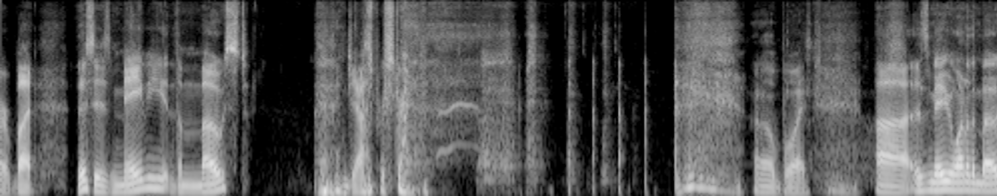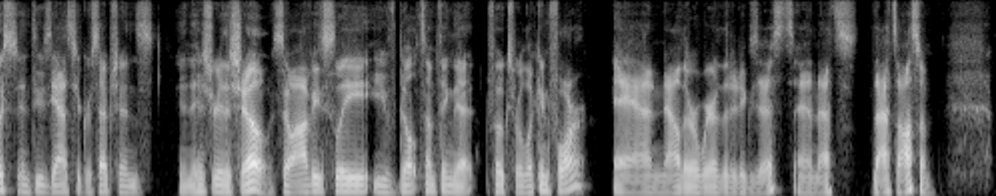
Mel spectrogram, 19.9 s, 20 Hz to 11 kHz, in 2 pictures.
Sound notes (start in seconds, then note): 3.8 laughter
